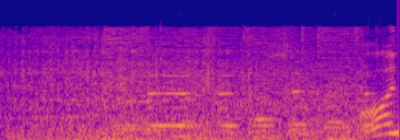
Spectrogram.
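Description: A minibus passing close by and pulling away: a steady rush of engine and tyre noise that builds slightly.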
